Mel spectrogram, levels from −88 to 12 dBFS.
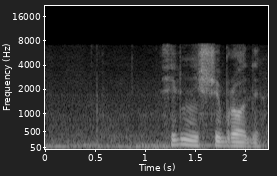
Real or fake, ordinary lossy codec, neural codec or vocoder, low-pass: fake; none; codec, 16 kHz, 2 kbps, FunCodec, trained on Chinese and English, 25 frames a second; 7.2 kHz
